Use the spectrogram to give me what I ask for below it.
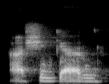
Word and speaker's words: Ashigaru: uh you can just open um ashigaru RS ashigaru okay that is how it's pronounced actually RS yeah you can see my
